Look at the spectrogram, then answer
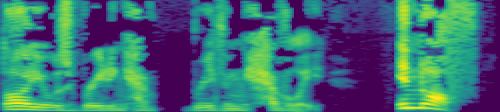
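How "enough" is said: loud, higher commanding shout; shouted order. A narrator's reading. Counselor stopping the brawl, loud order. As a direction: bark the order to stop the fight. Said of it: "Karen ordered".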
